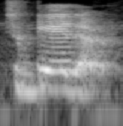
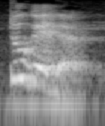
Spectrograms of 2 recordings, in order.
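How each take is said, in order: First: The first vowel is reduced and weak. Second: The first vowel is a full o sound. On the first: The speaker calls it right. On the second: The speaker calls it wrong. "Don't say"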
